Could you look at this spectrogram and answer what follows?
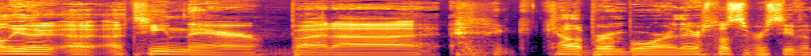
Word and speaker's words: Celebrimbor: Celebrimbor.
